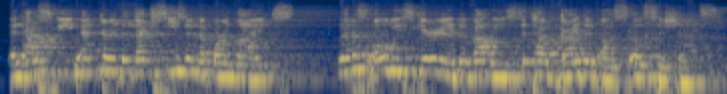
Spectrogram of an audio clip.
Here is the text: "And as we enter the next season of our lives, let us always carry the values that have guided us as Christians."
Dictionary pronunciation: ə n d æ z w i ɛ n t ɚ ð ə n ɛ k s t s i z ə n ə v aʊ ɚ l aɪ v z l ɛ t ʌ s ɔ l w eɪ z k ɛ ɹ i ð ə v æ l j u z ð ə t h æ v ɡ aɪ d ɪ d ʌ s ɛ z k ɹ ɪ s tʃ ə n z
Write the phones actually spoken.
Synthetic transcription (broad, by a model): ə n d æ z w i ɛ n t ɚ ð ə n ɛ k s t s i z ə n ə v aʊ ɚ l aɪ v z l ɛ t ʌ s ɔ l w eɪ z k ɛ ɹ i ð ə v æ l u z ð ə t h æ v ɡ aɪ d ɪ d ʌ s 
